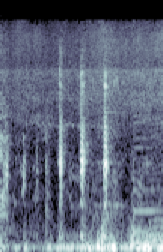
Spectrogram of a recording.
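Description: Egg-laying ducks at a small farm quacking while eating mixed feed, several short nasal quacks in quick succession, fairly close but quiet, over a low muffled background.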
